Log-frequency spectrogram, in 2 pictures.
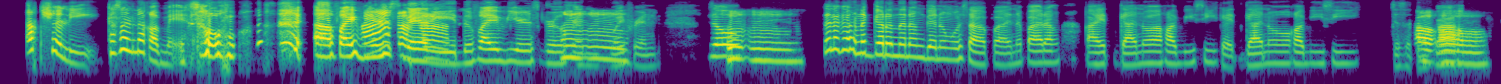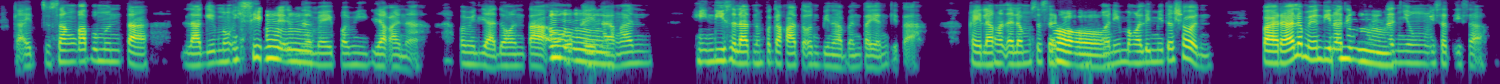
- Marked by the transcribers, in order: laugh; laugh
- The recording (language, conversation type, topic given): Filipino, unstructured, Paano mo haharapin ang takot na masaktan kapag nagmahal ka nang malalim?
